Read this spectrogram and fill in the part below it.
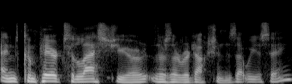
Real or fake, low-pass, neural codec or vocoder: real; 7.2 kHz; none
